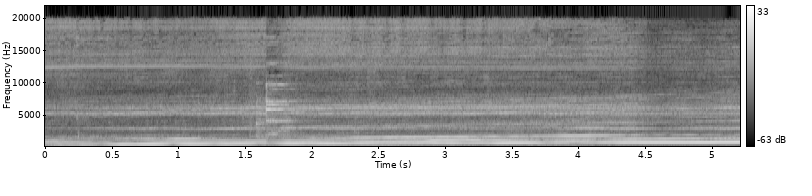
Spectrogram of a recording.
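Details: Volvo-engined car, newly fitted cheap eBay electric-driven hydraulic power steering pump replacing the mechanical pump, test on small battery: aeroplane-like whine slowly climbing in pitch; pump works but battery can't sustain it, owner hopes battery not pump.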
